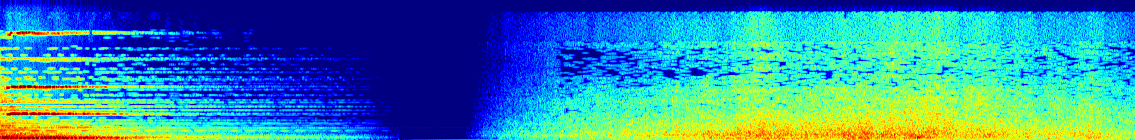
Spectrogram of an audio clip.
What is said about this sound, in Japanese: 人気のない波打ち際に私は立っている。どこまでも広がる砂浜、寄せては返す波音、遠く遠くに見える水平線。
